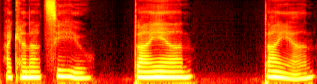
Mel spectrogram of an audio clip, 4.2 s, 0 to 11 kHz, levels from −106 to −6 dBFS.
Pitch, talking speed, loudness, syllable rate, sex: 180 Hz, 85 wpm, -15 LUFS, 3.4 syllables/s, female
